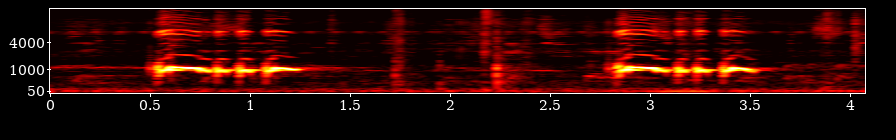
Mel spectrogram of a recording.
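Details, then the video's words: Gacor local turtle dove giving two coo phrases roughly two and a half seconds apart. Each begins with a short lead-in, then stutters through three or four rapid pulsed notes and finishes with a longer held coo. Little else is audible. "The Local Gacor Turtledove That Pulls The Sound immediately Makes a Sound"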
